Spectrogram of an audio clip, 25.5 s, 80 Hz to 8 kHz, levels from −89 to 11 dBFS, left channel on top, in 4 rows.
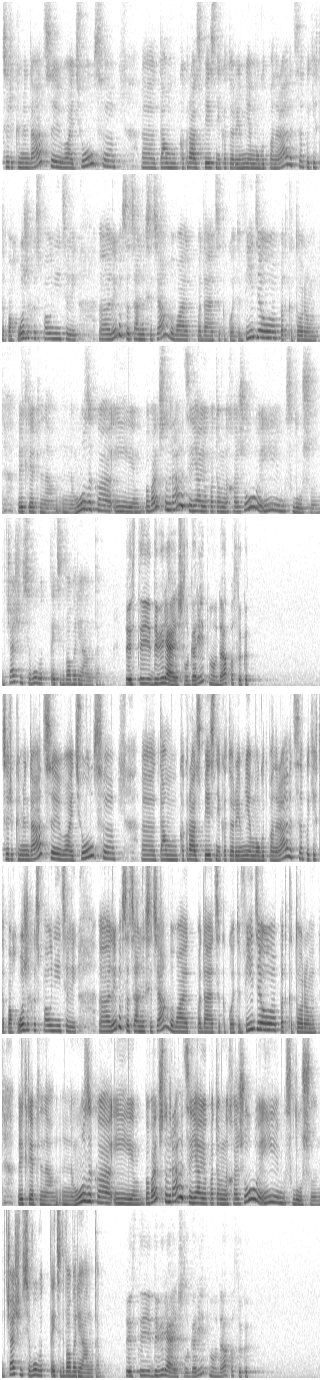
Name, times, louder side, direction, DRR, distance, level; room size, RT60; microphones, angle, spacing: voice 1, 0.0-21.1, right 5 dB, 65° right, 0.5 m, -30 dB
voice 2, 21.5-24.0, left 5 dB, 45° left, 0.4 m, -29 dB
19.5 x 10.0 x 3.7 m
head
